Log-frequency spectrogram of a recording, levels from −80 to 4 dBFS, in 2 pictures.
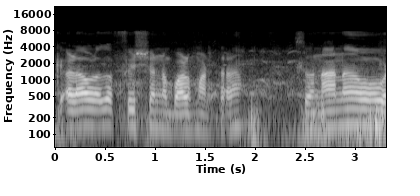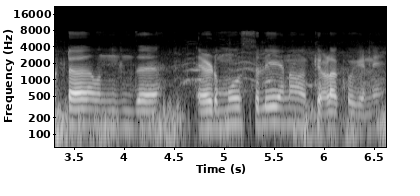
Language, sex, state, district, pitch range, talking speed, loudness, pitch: Kannada, male, Karnataka, Belgaum, 130-145 Hz, 135 wpm, -16 LUFS, 135 Hz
